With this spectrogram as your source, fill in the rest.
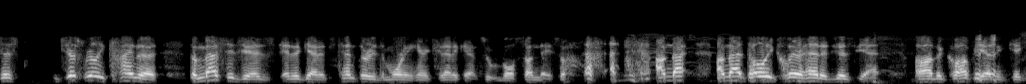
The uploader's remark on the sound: Called in from location. He's on the ice and trying to catch dinner.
